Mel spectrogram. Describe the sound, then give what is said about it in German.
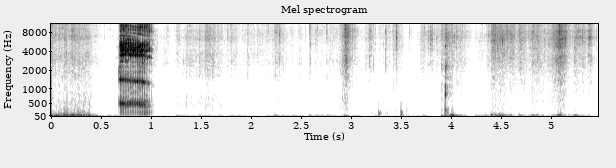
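A large gift package with soft fabric inside is handled and unwrapped: a loud burst of tearing paper near the start, then softer irregular crinkling, rustling and scraping of the wrapping. “Also ich habe ein riesiges Paket gerade in die Hand bekommen.”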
